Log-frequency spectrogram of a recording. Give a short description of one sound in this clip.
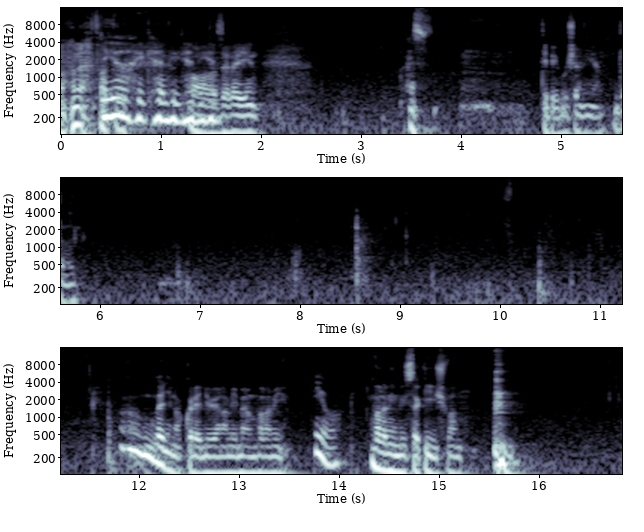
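A man speaks calmly into a close microphone, in short phrases.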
